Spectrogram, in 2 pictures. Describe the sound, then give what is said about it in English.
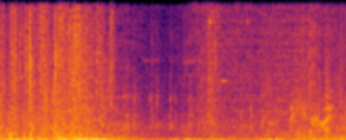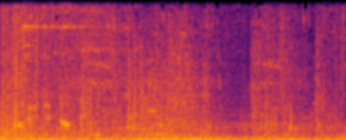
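Continuous gunfire in a shooter video game, with dense, rattling bursts of rapid shots and mechanical clatter that never stop. The firing is loudest at the start and keeps going at a steady level. “whoever's non-stop shooting over here is about to die to me”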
